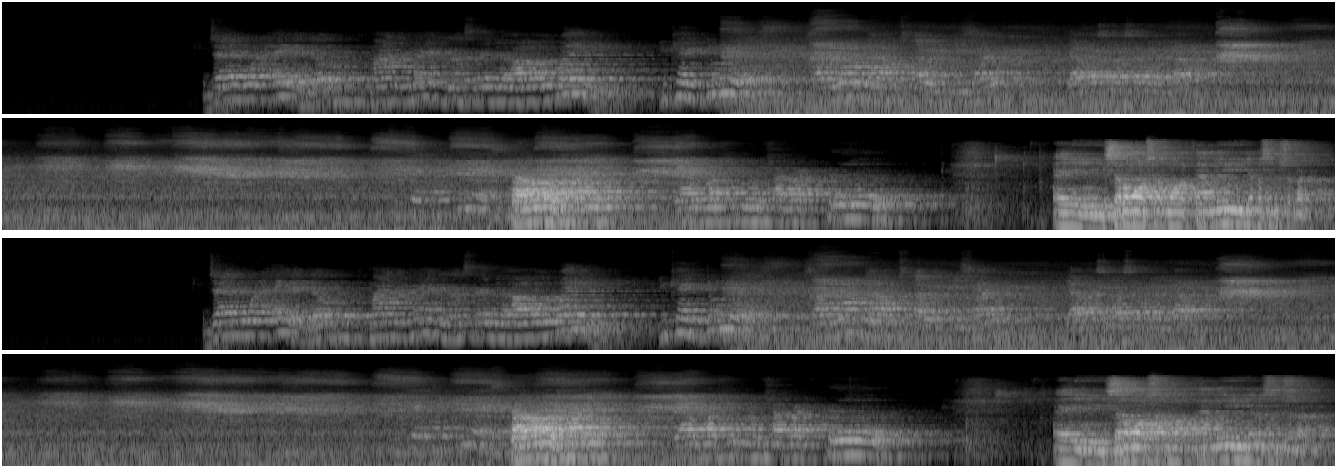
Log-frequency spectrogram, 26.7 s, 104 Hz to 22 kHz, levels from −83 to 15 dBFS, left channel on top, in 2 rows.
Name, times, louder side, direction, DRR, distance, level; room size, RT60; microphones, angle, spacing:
voice 1, 2.0-6.1 6.6-10.0 10.6-12.0 17.1-18.5, equal, 35° right, -6 dB, 1.3 m, -36 dB
sound 1, 7.2-20.3, left 1 dB, 35° left, 0.8 m, -37 dB
voice 2, 18.4-19.3 20.0-22.1, right 1 dB, 60° right, -8 dB, 1.2 m, -25 dB
voice 3, 22.8-23.1 23.8-26.5, left 3 dB, 55° left, -2 dB, 0.4 m, -25 dB
6.1 x 4.3 x 4.1 m, 2.4 s
head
